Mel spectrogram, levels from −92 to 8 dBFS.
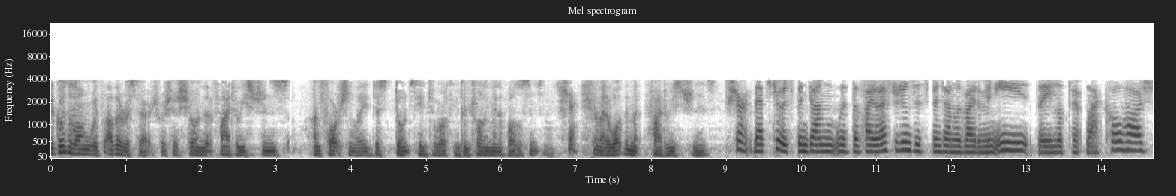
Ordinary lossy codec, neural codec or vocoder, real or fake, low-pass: AAC, 16 kbps; none; real; 7.2 kHz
